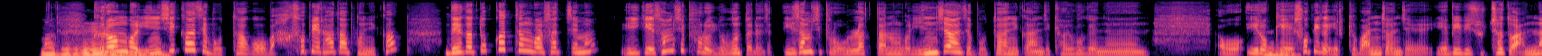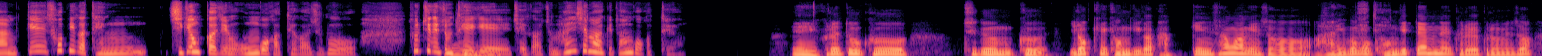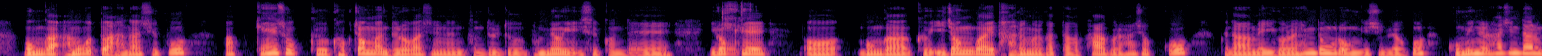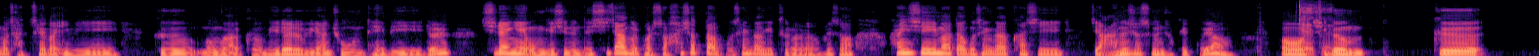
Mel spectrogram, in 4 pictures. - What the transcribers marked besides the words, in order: other background noise
- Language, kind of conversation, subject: Korean, advice, 현금흐름을 더 잘 관리하고 비용을 줄이려면 어떻게 시작하면 좋을까요?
